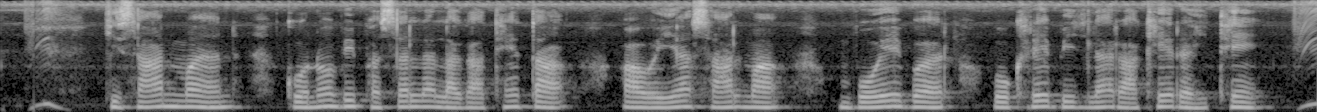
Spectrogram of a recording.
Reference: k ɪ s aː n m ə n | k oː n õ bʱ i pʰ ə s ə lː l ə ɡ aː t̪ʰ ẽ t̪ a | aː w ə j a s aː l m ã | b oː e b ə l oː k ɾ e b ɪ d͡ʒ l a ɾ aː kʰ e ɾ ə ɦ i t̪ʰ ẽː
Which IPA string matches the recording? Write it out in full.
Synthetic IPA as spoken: k ɪ s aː n m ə n | k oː n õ bʱ i pʰ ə s ə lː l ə ɡ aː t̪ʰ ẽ t̪ a | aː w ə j a s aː l m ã | b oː e b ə ɾ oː kʰ ɾ e b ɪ d͡ʒ l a ɾ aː kʰ e ɾ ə ɦ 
